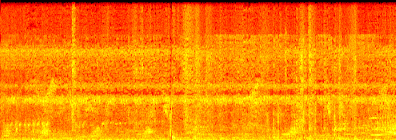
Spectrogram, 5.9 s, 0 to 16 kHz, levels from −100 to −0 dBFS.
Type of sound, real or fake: fake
